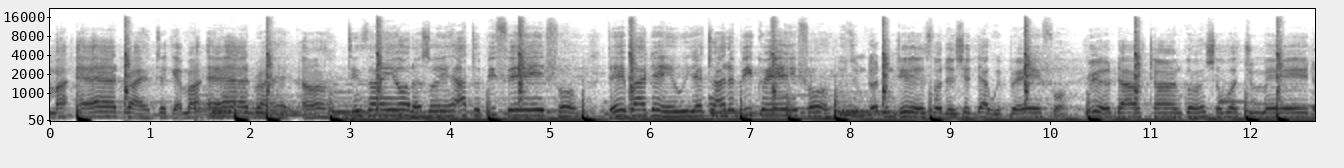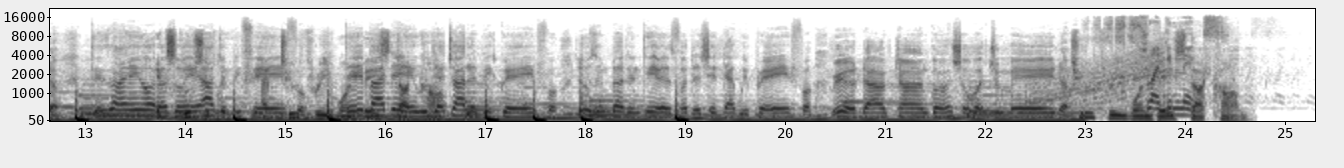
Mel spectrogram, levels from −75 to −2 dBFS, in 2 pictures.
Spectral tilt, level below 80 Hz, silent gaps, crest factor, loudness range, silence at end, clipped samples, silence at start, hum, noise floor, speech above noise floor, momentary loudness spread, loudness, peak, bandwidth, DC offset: -6 dB/octave; -16 dBFS; none; 12 dB; 4 LU; 0.7 s; under 0.1%; 0 s; none; -53 dBFS; 40 dB; 8 LU; -15 LUFS; 0 dBFS; 16.5 kHz; under 0.1%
